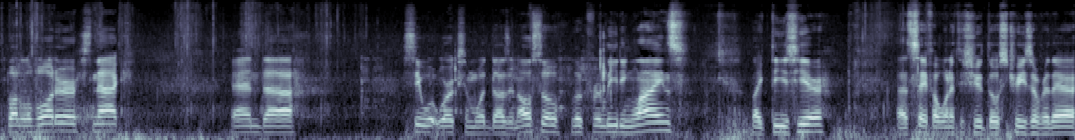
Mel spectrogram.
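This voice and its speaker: Noticeable background noise surrounds a man's fairly high voice. He keeps a moderate pace with long, frequent pauses. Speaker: photography vlogger. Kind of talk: outdoor vlog tutorial. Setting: outdoors on a pier. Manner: loud, shouting over weather.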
